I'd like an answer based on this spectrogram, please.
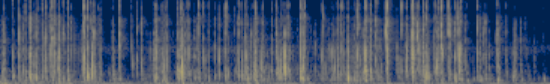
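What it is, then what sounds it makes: Plastic bag of dried egg noodles. Long fingernails scratch and pinch a clear plastic bag full of dried egg noodles, its back side facing out. The crinkly plastic gives a steady run of bright crackles and crunchy rustles with short, sharp, quickly fading snaps, and the noodles shift faintly inside.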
